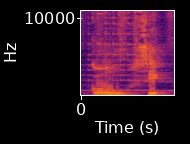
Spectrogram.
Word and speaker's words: কৌশিক: কৌশিক স্পষ্টতই লক্ষ্য করা যাচ্ছে যে শেষের ক টা পুরোপুরি উচ্চারিত হচ্ছে না। অর্থাৎ কৌশিক এমনি বলছি না। কৌশিক জাস্ট ক উচ্চারণটা উচ্চারিত হচ্ছে।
